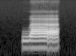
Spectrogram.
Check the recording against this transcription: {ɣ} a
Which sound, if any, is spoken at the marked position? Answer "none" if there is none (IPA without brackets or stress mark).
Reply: w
